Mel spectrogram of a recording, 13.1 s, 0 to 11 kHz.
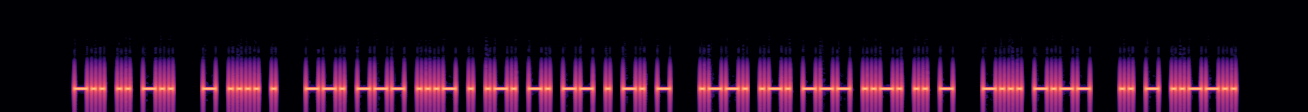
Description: Morse code, heard as a keyed tone, about 28 wpm, 700 Hz. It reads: DID THE GOVERNMENT PROFIT BY IT?
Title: Sentences from Top 800 Words 28wpm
